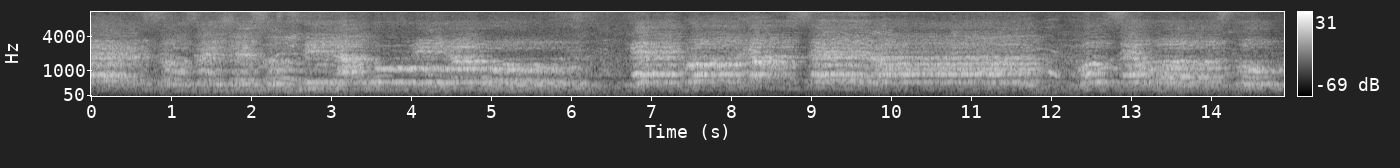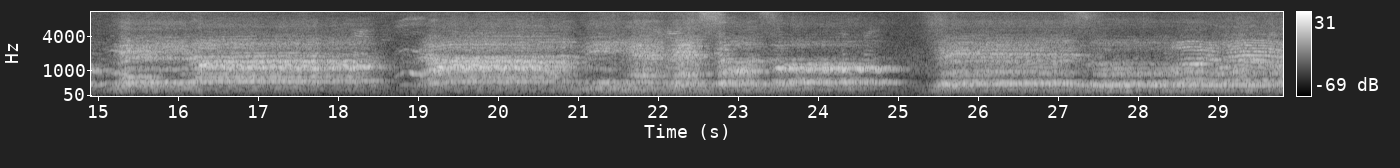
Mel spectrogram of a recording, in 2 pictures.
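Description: Mixed church choir of women and men singing a gospel hymn together in long sustained phrases, with a few brief pauses between them.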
